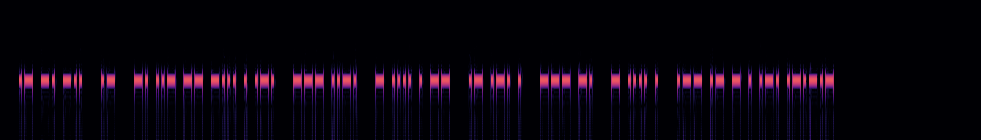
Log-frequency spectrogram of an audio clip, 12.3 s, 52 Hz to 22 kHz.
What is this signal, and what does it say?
Morse code, heard as a keyed tone, about 34 wpm, 700 Hz. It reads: AND A NUMBER OF THEM ARE ON THE WATER.
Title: Sentences from Top 1000 Words - Review Part 1 - 35wpm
